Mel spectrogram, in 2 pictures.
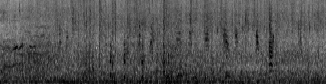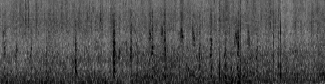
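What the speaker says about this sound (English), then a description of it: "Oh, there's more quackers coming." A group of ducks quacks on the foreshore of the River Thames. Repeated nasal quacks come from several birds over steady outdoor background noise, fairly close, with occasional faint talk.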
